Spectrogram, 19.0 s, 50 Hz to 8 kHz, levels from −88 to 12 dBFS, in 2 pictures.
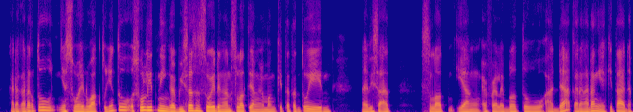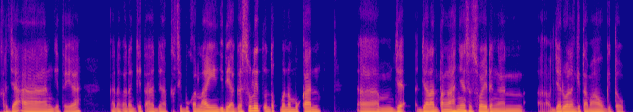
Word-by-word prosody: Kadang-kadang 115 +7 0
tuh, 205 -1 +2
nyesuain 120 -2 +2
waktunya 125 +6 +1
tuh, 215 -5 +2
sulit 210 +5 +6
nih 160 -6 +6
nggak 130 -2 +4
bisa 135 +7 +5
sesuai 150 -3 +5
dengan 130 -1 +4
slot 135 -2 +2
yang 120 -3 +1
memang 115 0 -2
kita 115 - -7
tentuin. 125 0 +1 0.5
Nah 115 - 0
di 115 - 0
saat 110 0 -2 0.5
slot 115 -1 -1 0.2
yang 115 -3 -1
available 110 +1 -1
tuh 110 -2 -1
ada, 105 -1 0
kadang-kadang 120 +6 +1
ya 105 - -1
kita 130 +6 +1
ada - - -4
kerjaan, 115 +2 -2
gitu 90 -1 -8
ya. 135 - -4 0.4
Kadang-kadang 100 +3 -5
kita 105 -2 -4
ada 100 -2 -5
kesibukan 105 -1 -6
lain. 130 +2 +1
Jadi 110 +6 +1
agak 115 -2 -2
sulit 165 +5 +3
untuk 130 0 -5
menemukan, 125 0 0 0.6
mmm, 110 +1 -2
ja 125 +1 +3 0.2
jalan 125 +2 +2
tengahnya 120 +2 +3
sesuai 120 0 +1
dengan, 100 -2 -2 0.3
e - - -19 0.2
jadwal 115 0 +2
yang 115 - -2
kita 110 -1 -2
mau 105 +1 0
gitu. 90 -1 -8
115 Hz, 165 wpm, -21 LUFS, 110-130 Hz, 0.6 s, sulit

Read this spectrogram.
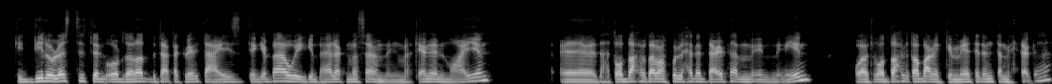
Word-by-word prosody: تدّي 120 +5 +1
له 145 -1 +5
ليستة 150 0 +1
الأوردرات 120 +2 +2
بتاعتك 125 0 -2
اللي 125 +1 +1
أنت 130 - -4
عايز 115 +1 -1
تجيبها 125 +5 +1
ويجيبها 115 -5 +1
لك 125 -1 0
مثلًا 125 +1 -1
من 105 -2 -5
المكان 105 +4 -2
المعيّن، 125 - 0 0.7
آآ، 110 -1 +2
أنت 100 - -5
هتوضّح 120 +4 +1
له 140 - -2
طبعًا 135 -2 +4
كلّ 135 +2 -1
حاجة 135 +1 -2
أنت 125 -1 -7
عايزها 125 +3 +1
م - - -5
منين 110 - -2 0.4
وهتوضّح 115 +3 +1
له 140 - -3
طبعًا 130 -1 +3
الكمّيات 115 +4 -1
اللي 125 -3 -1
أنت 130 0 -2
محتاجها، 150 - -3
120 Hz, 190 wpm, -22 LUFS, 115-135 Hz, 0.7 s, له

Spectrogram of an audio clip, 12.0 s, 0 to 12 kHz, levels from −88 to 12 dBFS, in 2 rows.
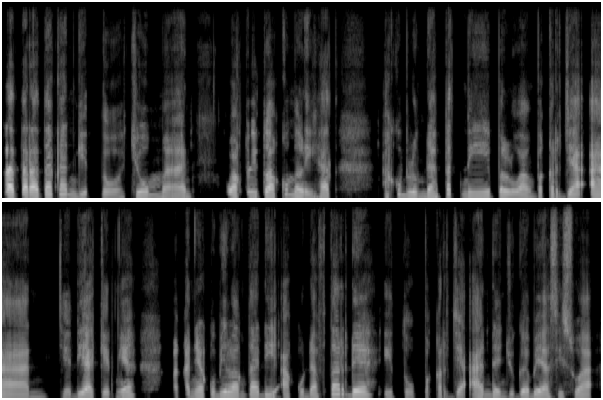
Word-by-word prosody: Rata-rata 195 +3 +9
kan 275 -2 0
gitu, 140 -3 -6
cuman 210 -10 -1 0.4
waktu 210 +4 +2
itu 250 - +4
aku 285 - -6
melihat, 185 - +1 0.6
aku 275 - -6
belum 215 -6 -2
dapet 195 +8 0
nih 225 0 -2
peluang 160 -2 +1
pekerjaan. 155 -3 +1
Jadi 140 +6 -3
akhirnya, 175 +6 -2 0.4
makanya 215 - -1
aku - - -8
bilang 225 0 +2
tadi 240 +1 -1
aku 165 - -5
daftar 275 - 0
deh 245 0 +5 0.2
itu 145 -1 -11
pekerjaan 165 +9 -3
dan 175 - -1
juga 160 +4 -2
beasiswa. 175 +1 -1
185 Hz, 140 wpm, -26 LUFS, 155-225 Hz, 0.6 s, Rata-rata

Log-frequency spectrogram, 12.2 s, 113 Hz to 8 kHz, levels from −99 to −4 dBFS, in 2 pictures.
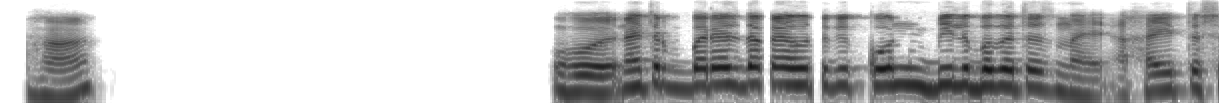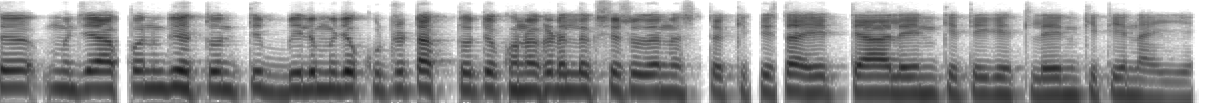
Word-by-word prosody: हां? 155 +6 -6 2.3
होय. 180 -1 +1
नाहीतर 225 +4 +2
बऱ्याचदा 245 +1 +4
काय 250 - +6
होतं 240 -1 +2
की 235 - 0
कोण 240 +1 +3
बिल 240 +1 +3
बघतच 225 -2 +3
नाही. 160 -5 -5
आहे 180 +5 -3
तसं 220 +1 0
म्हणजे 210 -1 -1
आपण 215 +1 +2
घेतो 210 -1 +3
अन् 205 -1 -1
ते - - 0 0.2
बिल 200 +1 +2
म्हणजे 205 0 +3
कुठं 200 +1 -6
टाकतो 210 -1 +2
ते 200 - +2
कोणाकडं 195 0 +1
लक्षसुद्धा 190 -1 -1
नसतं 175 -1 -6
कितीचं 175 +1 -2
आहे, 175 -1 +1
ते - - +1
आले 170 -1 +3
अन् 170 0 -4
किती 165 -1 -5
घेतले 160 0 -3
अन् 160 0 -5
किती 165 -1 -6
नाही 145 -3 -7
आहे. 135 0 -13
195 Hz, 180 wpm, -24 LUFS, 170-215 Hz, 2.3 s, काय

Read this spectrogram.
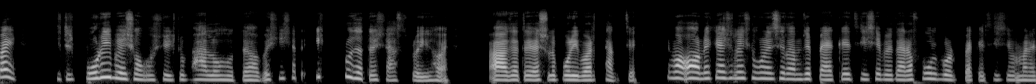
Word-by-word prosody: পাই, 345 -1 +7 0.4
যেটির 235 -1 -8
পরিবেশ 285 -1 +5
অবশ্যই 215 +1 -5
একটু 220 +2 -8
ভালো 220 -1 0
হতে 200 0 -5
হবে। 195 +3 -3
সেই 280 - -9
সাথে 300 - -11 0.2
একটু 345 +1 -9
যাতে 245 -5 0
সাশ্রয়ী 190 -2 -4
হয়। 185 - -2 0.5
আ - - +11
যাতে 210 0 0
আসলে 210 0 -1
পরিবার 200 -1 +4
থাকছে। 195 -3 -6 0.3
কিংবা 295 -1 +3
অ - - +9
অনেকে 275 +2 0
আসলে 290 0 -1
শুনেছিলাম 270 -3 -1
যে - - +4
প্যাকেজ 220 +3 0
হিসেবে 230 0 -3
তারা 210 +1 +2
ফুল 265 -1 -1
বোর্ড 215 -2 -1
প্যাকেজ 190 - -5
হিসেবে 210 -1 -8
মানে 195 0 -2
225 Hz, 190 wpm, -24 LUFS, 205-275 Hz, 0.5 s, আ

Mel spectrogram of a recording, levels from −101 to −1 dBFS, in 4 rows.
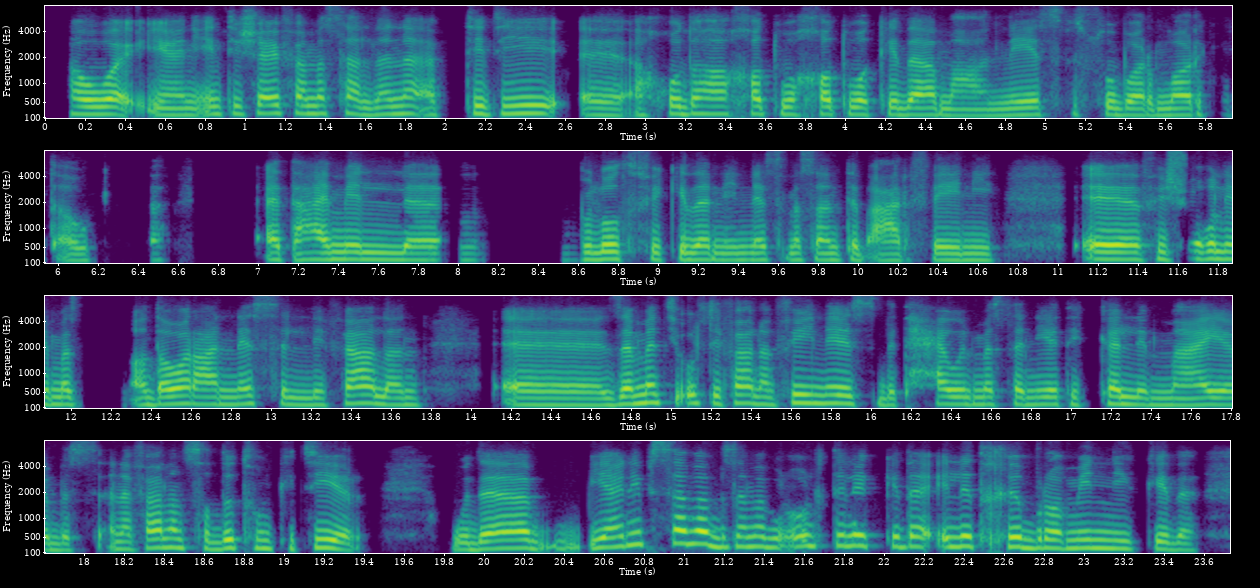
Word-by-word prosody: هو 190 0 +6
يعني 170 0 -2
أنتِ 195 +1 -4
شايفة 210 +2 0
مثلًا 205 0 -2
إن 175 - -4
أنا 195 +2 -2
أبتدي 205 +4 0
آآ، 170 -1 -3
آخدها 195 +3 -1
خطوة 195 -1 -2
خطوة 185 -1 0
كده 180 0 +1
مع 160 -2 -5
الناس 170 +3 -3
في - - -16
الsupermarket 170 0 -2
أو 160 - -4
كده 160 - -29 0.8
أتعامل 180 0 +1 0.6
بلطف 180 +3 0
كده 180 0 0
إن 175 -1 -2
الناس 175 0 -4
مثلًا 170 0 -3
تبقى 170 0 -3
عارفاني؟ 165 0 -2 0.4
آآ، 185 -1 +8
في 185 +1 -5
شغلي 195 +2 0
مثلًا 185 -1 -2 0.2
أدوّر 190 +3 +3
على 190 -1 +1
الناس 195 +1 -3
اللي 175 -1 -3
فعلًا 190 -2 +1 0.4
آآ، 170 -1 0
زَي 195 +4 +4
ما 220 +3 +4
أنتِ 230 - -4
قُلتِ 215 -1 -2
فعلًا 210 -2 0
في 220 +5 +2
ناس 210 -3 0
بتحاول 190 +2 -2
مثلًا 185 0 -2
إن - - -5
هي 185 0 +1
تتكلم 185 -1 -1
معايا 175 +1 +1
بس 170 -1 -7
أنا 195 - -5
فعلًا 225 +5 +2
صدّيتهم 220 0 0
كتير، 210 -2 +1 0.4
وده 200 +3 +4 0.2
يعني 250 +6 +2
بسبب 330 -3 +5
زَي 255 +1 -3
ما 255 0 0
ب - - -1
قُلت 270 +3 -1
لِك 280 0 +2
كده 260 0 0
قِلة 260 +2 +3
خبرة 225 -4 +3
مني 215 -1 0
كده. 180 -3 -4
190 Hz, 170 wpm, -22 LUFS, 175-210 Hz, 0.8 s, آآ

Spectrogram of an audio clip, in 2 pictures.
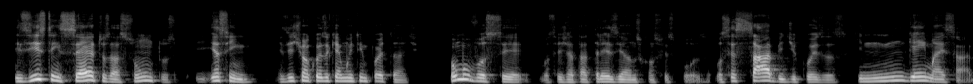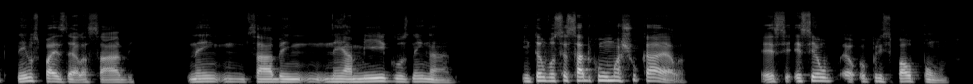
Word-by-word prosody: existem 195 +7 +5
certos 170 -2 +6
assuntos 115 +1 -2 0.2
e 125 +7 -2
assim, 135 -10 0 0.2
existe 160 +7 -1
uma 170 - +4
coisa 160 0 +2
que 160 - +1
é - - +3
muito 155 +1 +1
importante. 145 -9 -4 0.3
Como 225 +5 +7
você 145 - -1
você 105 +3 -9
já 110 0 -4
tá 115 +1 -6
há - - -3
13 120 +1 0
anos 110 -1 -2
com 110 -1 -15
a - - -9
sua 105 - -15
esposa, - - -17
você 115 +8 -5
sabe 160 -3 +4
de 115 0 -6
coisas 110 -3 -7
que 135 - -5
ninguém 175 +5 +2
mais 120 -9 -2
sabe, - - -14
nem 135 +2 +2
os 165 0 -3
pais 135 -6 0
dela 110 -1 -2
sabem, 110 -1 -5 0.5
nem 135 +3 -1
m 125 -2 -9
sabem, 120 -1 +1
mm 120 +1 -3
nem 130 0 0
amigos, 135 +1 +2
nem 135 0 -2
nada. 100 -6 -5 0.7
Então, 160 +4 0
você 165 +3 -2
sabe 175 0 +2
como 185 +1 +1
machucar 175 -2 -1
ela. - - -6 0.7
Esse 125 +1 -5
esse 150 +4 -2
é - - +2
o 160 -2 -1
é - - -3
o 140 - -7
principal 140 +1 -1
ponto. 105 -8 -8
135 Hz, 180 wpm, -22 LUFS, 115-165 Hz, 0.7 s, Como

